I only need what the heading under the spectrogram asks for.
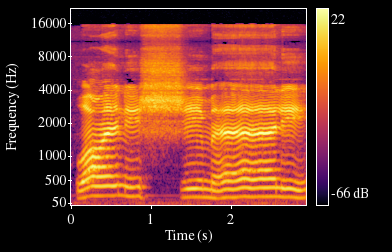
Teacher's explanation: نون کو شین کے ساتھ ملا کر شین کو سختی کے ساتھ جمع کر پڑھیں گے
